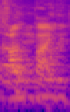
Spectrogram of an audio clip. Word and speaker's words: kanpai: Kanpai. Kanpai?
